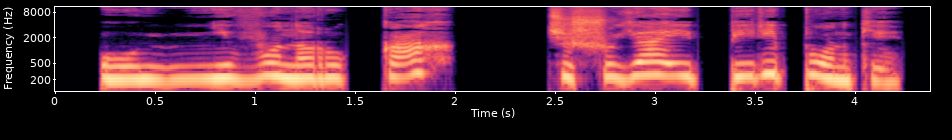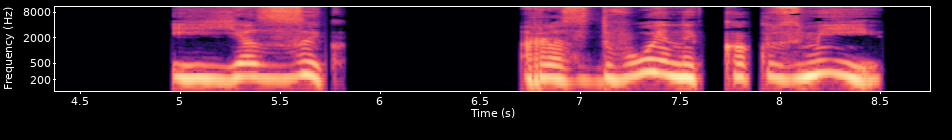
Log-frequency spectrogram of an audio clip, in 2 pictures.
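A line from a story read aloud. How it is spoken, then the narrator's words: Stammering. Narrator (Russian): заикаясь, объяснил таксист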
